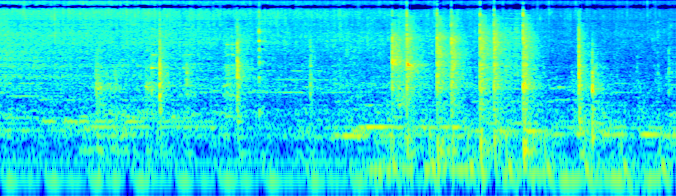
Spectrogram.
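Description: A metal spoon clinks against ceramic dishes.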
